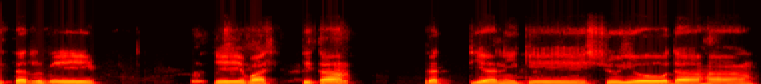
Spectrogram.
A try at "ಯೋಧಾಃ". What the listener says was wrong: ಯೋಧಾಃ ದಾ ದೀರ್ಘ ಇದೆ.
